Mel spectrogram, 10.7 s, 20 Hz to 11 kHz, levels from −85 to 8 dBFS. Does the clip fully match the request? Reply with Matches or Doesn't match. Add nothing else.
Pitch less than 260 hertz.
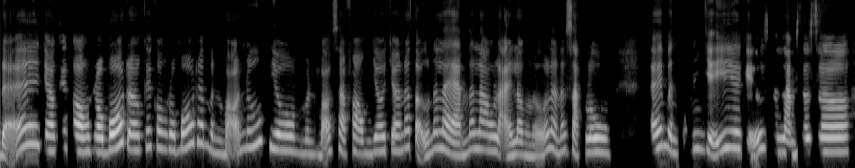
Doesn't match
